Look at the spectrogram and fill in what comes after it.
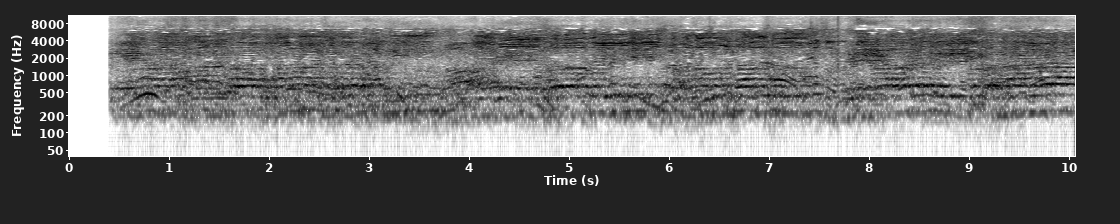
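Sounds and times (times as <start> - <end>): group chanting: 0.4 - 10.0.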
